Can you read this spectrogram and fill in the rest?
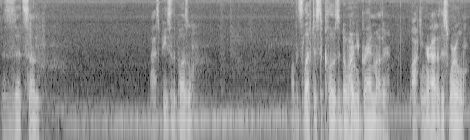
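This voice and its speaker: An actor playing a weary, remorseful middle-aged father turned monster, speaking gravely in a dramatic horror game cutscene. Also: sits low, flat delivery, moderate pace, long pauses, background noise, lightly acted. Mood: solemn.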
